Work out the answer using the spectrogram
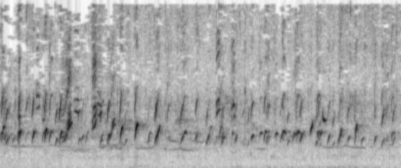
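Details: Goldfinch song, a quick series of crisp, high, tinkling chirps in rapid overlapping bursts, rhythmic and sparkling, with no other clear sounds.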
